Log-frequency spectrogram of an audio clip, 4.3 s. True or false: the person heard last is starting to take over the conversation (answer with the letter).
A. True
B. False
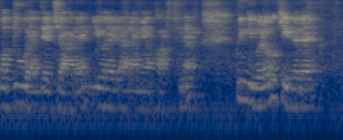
B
